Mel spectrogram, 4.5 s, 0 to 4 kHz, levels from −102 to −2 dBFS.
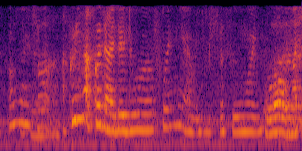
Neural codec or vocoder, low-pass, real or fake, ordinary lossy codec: codec, 44.1 kHz, 7.8 kbps, Pupu-Codec; 3.6 kHz; fake; AAC, 16 kbps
